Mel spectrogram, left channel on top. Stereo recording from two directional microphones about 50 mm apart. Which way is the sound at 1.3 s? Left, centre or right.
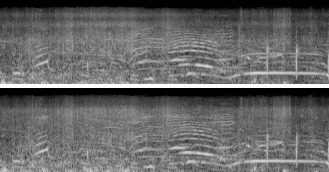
Centre.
